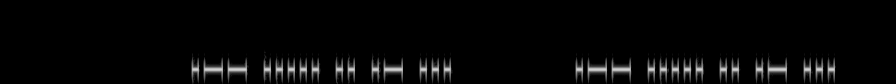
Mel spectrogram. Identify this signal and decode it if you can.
Morse code, heard as a keyed tone, about 20 wpm, 700 Hz. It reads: W5IAS W5IAS
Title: USA Call Signs - 5 Characters - Repeated 3x - 20wpm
